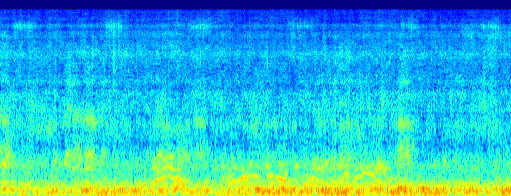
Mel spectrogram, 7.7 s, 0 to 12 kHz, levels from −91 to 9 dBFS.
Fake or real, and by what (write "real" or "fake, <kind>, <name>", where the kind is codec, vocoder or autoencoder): fake, codec, HILCodec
